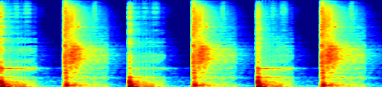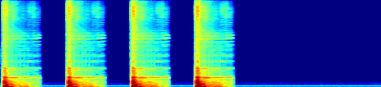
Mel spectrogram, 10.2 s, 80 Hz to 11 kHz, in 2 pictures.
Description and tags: HH140 Intro Beat
A beat used for the intro of a track I made; at 140 BPM.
